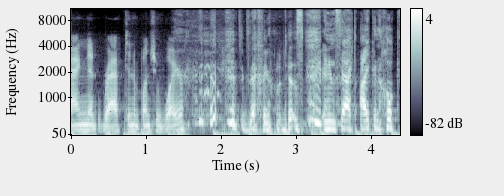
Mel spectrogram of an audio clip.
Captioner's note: laughing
